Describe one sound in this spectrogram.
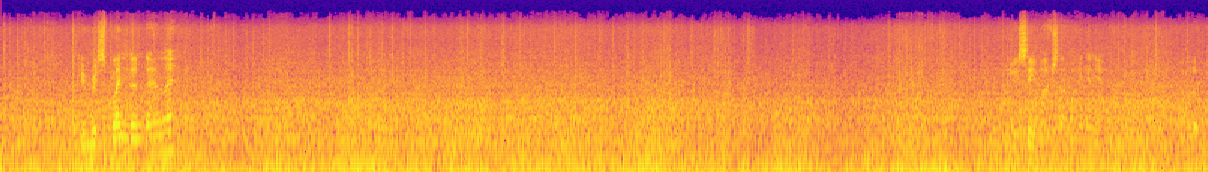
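A car drives steadily along a road with a low, constant rumble of engine and tyres.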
